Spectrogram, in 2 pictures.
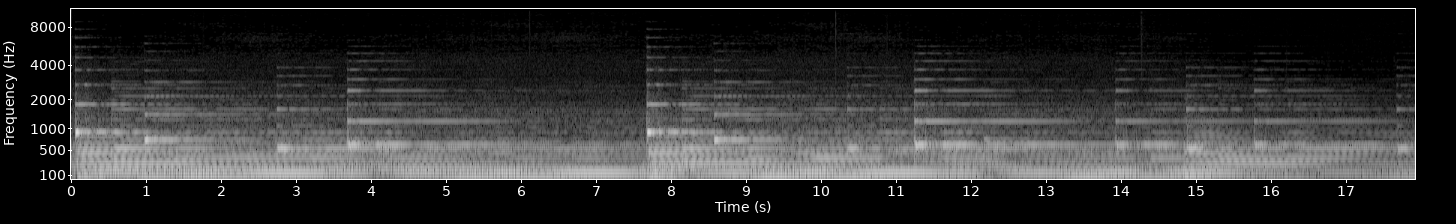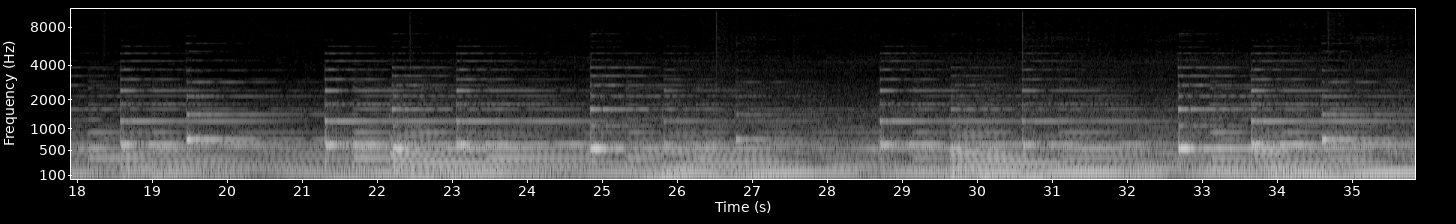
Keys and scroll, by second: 10.6 ctrl+z, 20.8 ctrl+z.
